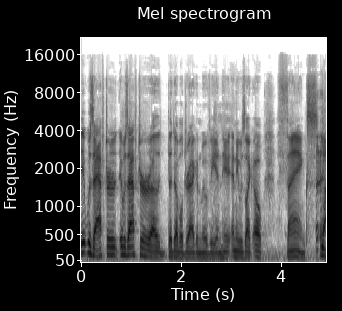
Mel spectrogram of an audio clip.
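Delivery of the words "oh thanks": mock sarcastic tone, lower and quieter. Recounting a man's reaction after the Double Dragon movie, real sarcastic. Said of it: "like real sarcastic".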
